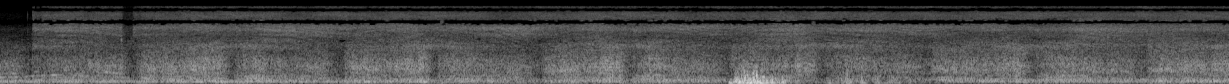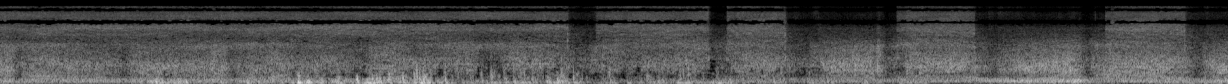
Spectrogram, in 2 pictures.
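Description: Carpet-cleaning machine running: a steady rushing hiss of spray and suction with a low machine hum beneath, and light regular strokes. Louder low thumps come about seven seconds in and again around fifteen seconds.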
